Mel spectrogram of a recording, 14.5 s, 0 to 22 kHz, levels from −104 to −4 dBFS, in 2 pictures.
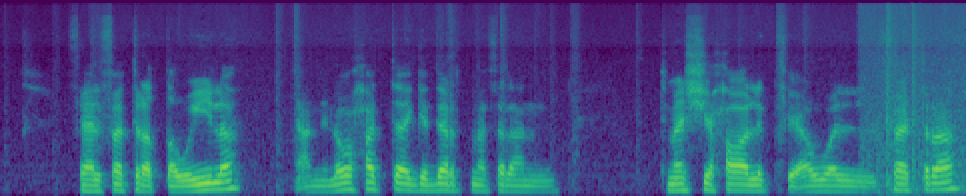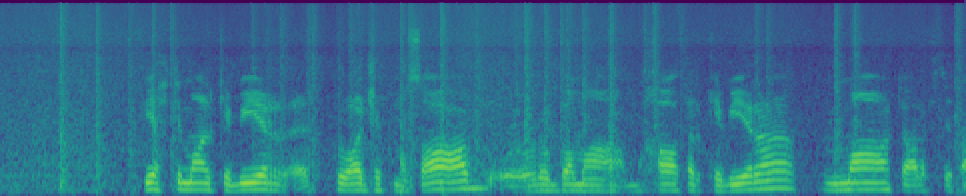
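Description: Noise suppressor artifacts run through the whole speech clip. Steady background noise is pulled down by about 9 dB, frame by frame. The noise suppressor catching up starts at 6.43 s, just after "تمشي حالك في". Room noise jumps by about 14 dB around 6.5 s. The suppressor's noise estimate lags, so reduction falls to about 5 dB. The louder noise then sinks over 1.6 s, settling by 8.03 s.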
